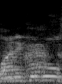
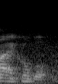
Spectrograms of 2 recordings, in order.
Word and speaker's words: Leinenkugel: By reading it, I've heard it called Leinenkugel, so I'm going to call it Leinenkugel.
